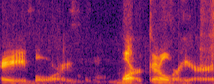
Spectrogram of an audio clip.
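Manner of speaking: slow, breathy cartoon voice, breathed out slowly. Describing how early Homer Simpson sounded: early Homer Simpson voice. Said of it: "Early Homer, Homer Simpson, he sounded like Walter Matthau. Like".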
